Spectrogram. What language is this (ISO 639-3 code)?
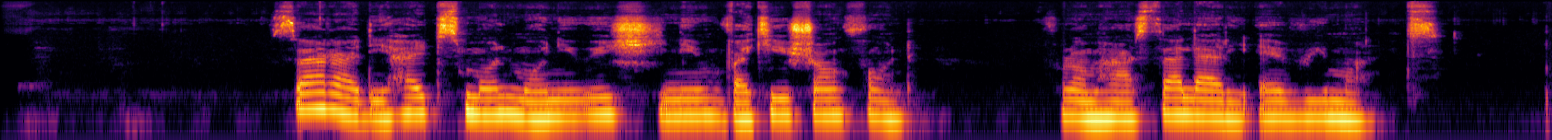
pcm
